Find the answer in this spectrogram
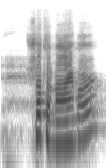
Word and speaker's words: Schottenheimer: On a été chercher, bon, je vais faire attention avec ma prononciation, Brian Schottenheimer. Oh, c'est bien dit. Schottenheimer.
